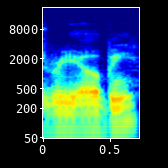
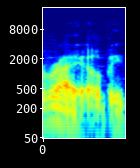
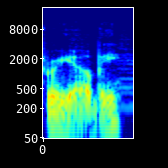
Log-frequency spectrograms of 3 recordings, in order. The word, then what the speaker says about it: Ryobi: A lot of it is Robi, not Ryobi. There's a difference. It's pronounced Robi.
